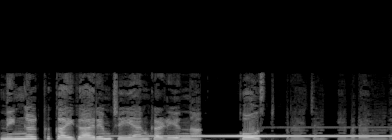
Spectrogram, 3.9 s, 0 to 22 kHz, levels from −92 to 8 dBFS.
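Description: From the start, the speech sounds hissy and grainy. Nothing is present above 10.6 kHz, and the treble is coarsely quantised into noise. This is likely Vorbis compression at a low setting, which fits a bitrate of around 30 kbps.

At 1.03 s a loudspeaker feedback squeal begins. A single tone at 681 Hz swells over roughly two seconds. The loop between microphone and loudspeaker has gained more than unity at that frequency. The tone ends up about 10 dB above the speech and runs to the end.

From 2.51 to 2.90 s there is zipper noise. The level falls by roughly 15 dB in unsmoothed steps, about 150 per second. Each step leaves a tiny click, so a fast ticking buzz rides on the sound while the level drops.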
